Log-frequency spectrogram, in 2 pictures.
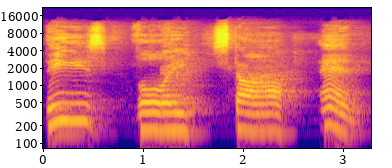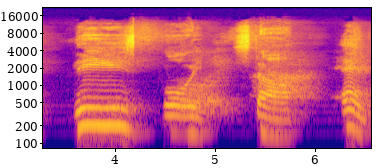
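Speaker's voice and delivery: "These voi star en" drawn out slowly; very slow syllables. Shown as a demonstration. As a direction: crawl through each syllable. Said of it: "Try this one".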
